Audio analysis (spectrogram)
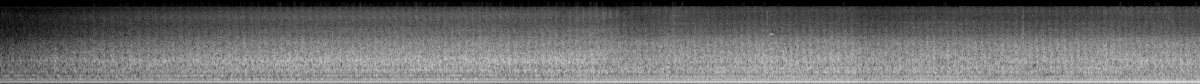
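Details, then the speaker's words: Repaired spare plastic Marco motor with blade from vintage Lasko/Galaxy box fan started on medium speed (blue wire): steady low hum, even air rush, no rattle, scrape or wobble; about .33 A, 108 W; normal running. "And I don't think that'll touch the blade. Let's start up on medium."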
